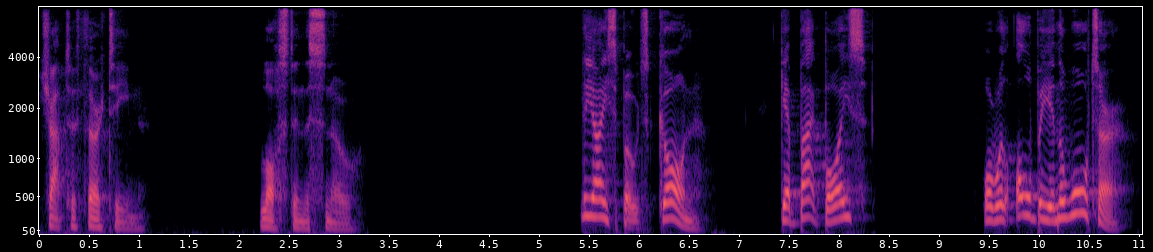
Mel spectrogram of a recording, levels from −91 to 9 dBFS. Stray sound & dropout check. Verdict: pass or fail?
pass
